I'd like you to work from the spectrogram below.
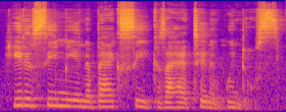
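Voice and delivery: ordinary delivery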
